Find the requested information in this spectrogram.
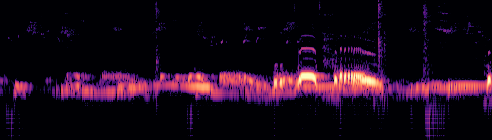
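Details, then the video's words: Spotted dove calling, a recording meant for luring birds: low mellow coos around one pitch, a run of soft notes followed by louder, harsher accented coos with overtones near the end. "SUARA TEKUKUR JERNIH COCOK UNTUK PIKAT"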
